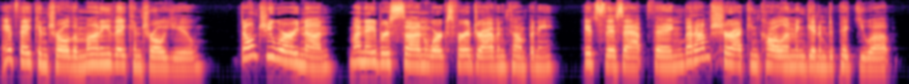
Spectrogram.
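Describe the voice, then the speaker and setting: A woman's voice: medium pitch, animated, fairly quick, sharp tone, clear, resonant tone, no echo, clean studio sound. A woman reading aloud, voicing a friendly, tired woman cashier in her forties with a slight nasal twang and a folksy, reassuring manner. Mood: kindly reassuring. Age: 40s.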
